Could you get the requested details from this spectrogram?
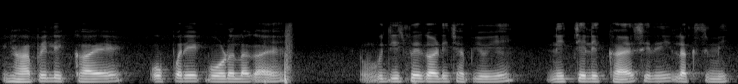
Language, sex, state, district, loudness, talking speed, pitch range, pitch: Hindi, male, Uttar Pradesh, Shamli, -19 LUFS, 170 wpm, 130-145 Hz, 135 Hz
